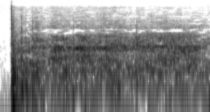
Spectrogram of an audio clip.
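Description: Bocce balls striking with a sharp clack just after the start, the thrown ball hitting the target ball directly on the fly (a 'bocha de primera'), followed by the echoing hall and a couple of fainter knocks of the balls.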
